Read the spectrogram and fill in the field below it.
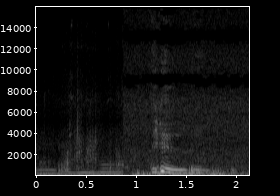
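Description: A toddler babbles and coos close by.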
